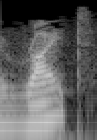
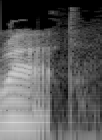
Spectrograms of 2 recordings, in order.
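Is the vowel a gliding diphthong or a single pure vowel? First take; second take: diphthong; pure vowel. First: The vowel glides, like 'eye'. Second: The vowel is a single flat 'ah'. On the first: "in Standard English, you'd say right and time"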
